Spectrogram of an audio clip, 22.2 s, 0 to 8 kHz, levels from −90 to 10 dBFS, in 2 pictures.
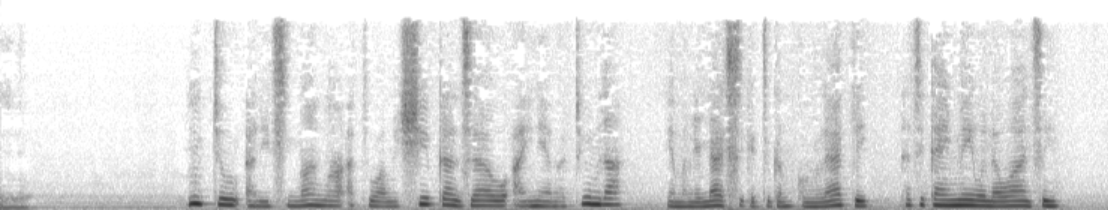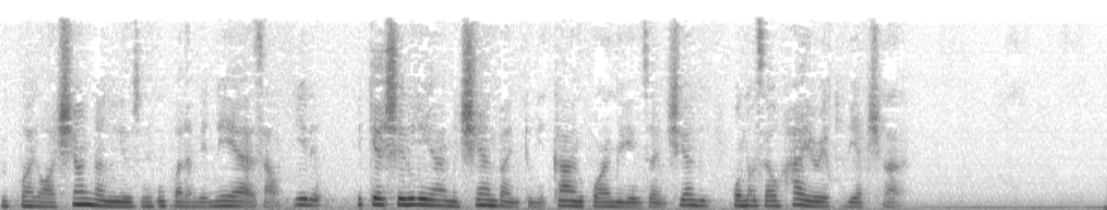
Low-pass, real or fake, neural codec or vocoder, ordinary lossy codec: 7.2 kHz; fake; codec, 16 kHz, 0.5 kbps, FunCodec, trained on LibriTTS, 25 frames a second; MP3, 32 kbps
